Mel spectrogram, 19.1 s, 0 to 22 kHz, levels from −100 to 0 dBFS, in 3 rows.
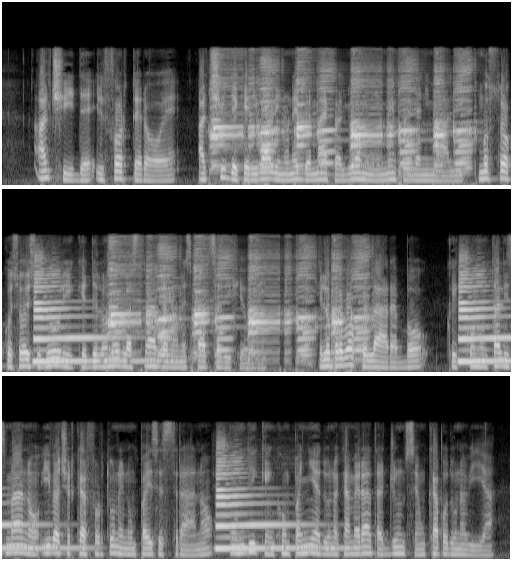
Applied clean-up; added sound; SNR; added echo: none; Wind instrument, woodwind instrument + Harmonica; -3 dB; none.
